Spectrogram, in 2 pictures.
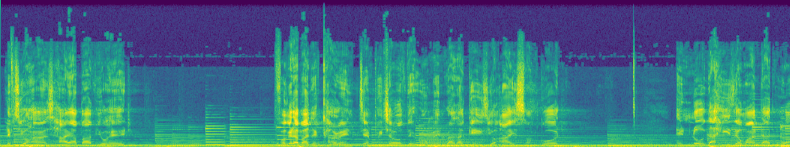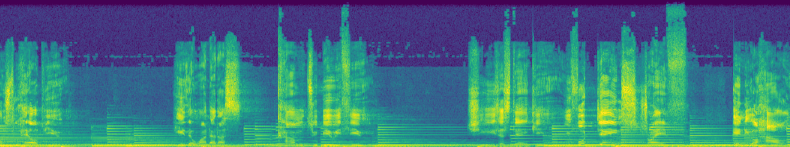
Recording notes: Preached At The First Love Centre, Accra, Ghana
